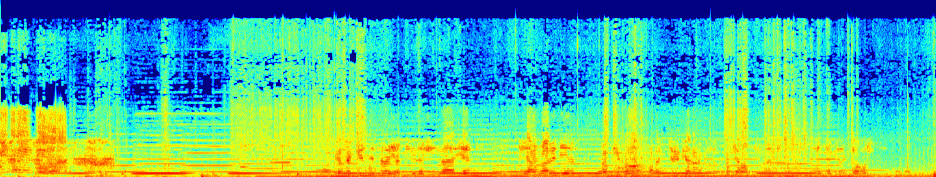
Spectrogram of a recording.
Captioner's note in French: sirènes et messages radios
